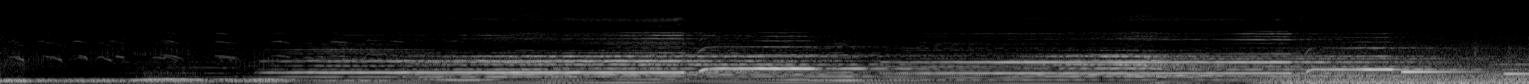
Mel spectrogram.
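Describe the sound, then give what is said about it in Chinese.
Southern resident orca calls: several long, tonal whistling cries with sudden upward pitch jumps, heard over a steady, rumbling boat-engine drone that swells louder near the end. “开始建议即将要通过哈罗海峡的船只都要减速行驶，因为那里是南方虎鲸在夏末捕食的地方，而船速越慢，其声音也就相对越小。”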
